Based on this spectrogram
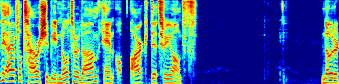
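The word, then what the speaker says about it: Notre-Dame: It's Notre Dame in France. It's a church, right? Notre Dame. That's how it's said. The university is Notre Dame, but in France, it's called Notre Dame.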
